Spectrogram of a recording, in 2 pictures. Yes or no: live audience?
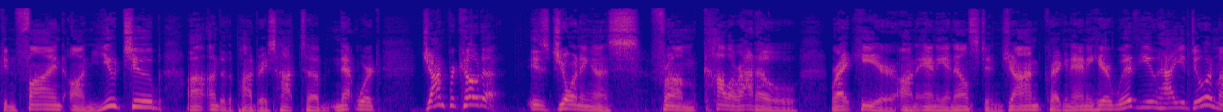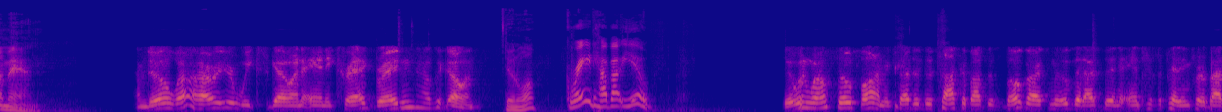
no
